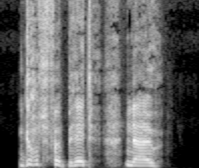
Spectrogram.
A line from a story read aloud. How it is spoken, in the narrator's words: she laughs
